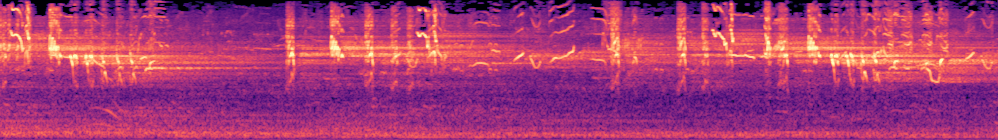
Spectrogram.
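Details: Caged Oriental magpie-robin in full song meant to spur rival birds to sing, delivering bursts of sharp chirps, trills and slurred high whistles separated by short pauses over a low constant hum.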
